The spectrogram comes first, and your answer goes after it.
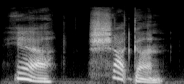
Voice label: take shotgun, teengirl; source engine; left 4 dead 2; survivor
